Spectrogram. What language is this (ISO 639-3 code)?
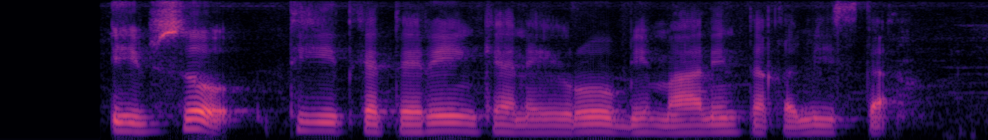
som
